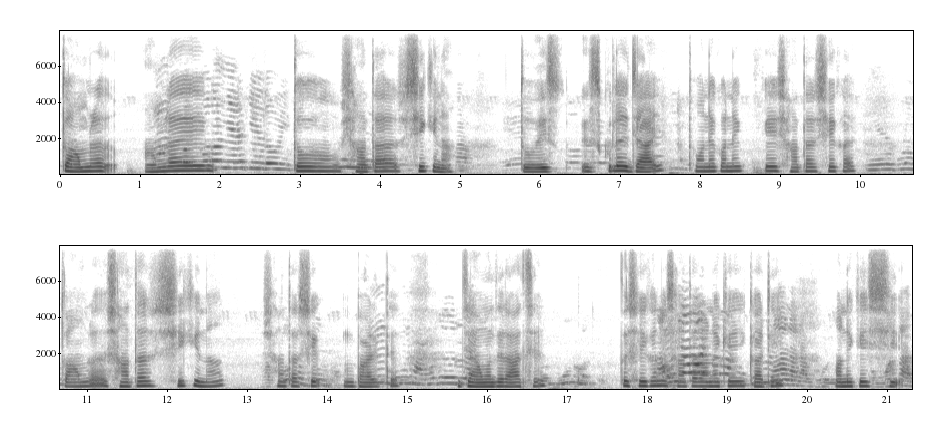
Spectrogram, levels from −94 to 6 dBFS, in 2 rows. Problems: constant background noise, background conversations at intervals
